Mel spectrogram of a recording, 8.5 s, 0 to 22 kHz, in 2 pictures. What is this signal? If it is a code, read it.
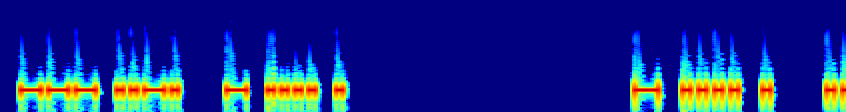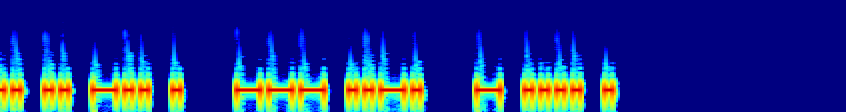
Morse code, heard as a keyed tone, about 36 wpm, 700 Hz. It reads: OF THE THE SIDE OF THE
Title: Speed-Racing - Sets of 4 Words 30wpm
